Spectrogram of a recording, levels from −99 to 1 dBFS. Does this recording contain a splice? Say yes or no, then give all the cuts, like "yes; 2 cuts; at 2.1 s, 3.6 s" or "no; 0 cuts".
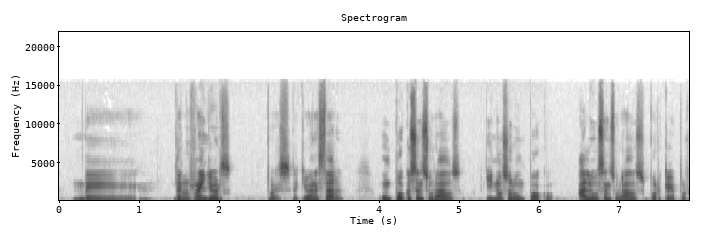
no; 0 cuts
